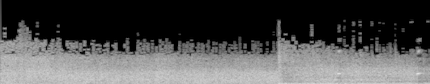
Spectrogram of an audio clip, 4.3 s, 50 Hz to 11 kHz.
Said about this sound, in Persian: دوربین در مسافه تقریباً 500 متر از بمبی که باید نابود گردد گذاشته می شود. نواربردار کوشش می کند که دوربین را درست کند تا در وقت ترکش نافتد. بمب های هوایی و دیگر مهمات ناترکیده جنگی را بنابد نابود می کنند.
